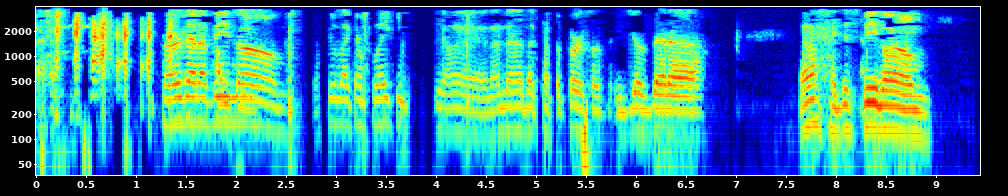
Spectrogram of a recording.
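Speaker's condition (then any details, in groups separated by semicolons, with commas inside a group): No condition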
